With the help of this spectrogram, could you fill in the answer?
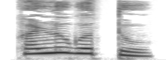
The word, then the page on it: ಕಾಲಗತಿ: kālagati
